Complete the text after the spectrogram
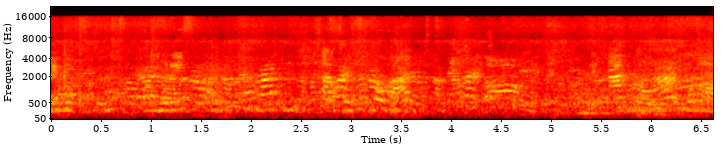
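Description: A crowd of men and women chatters all around, close by.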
